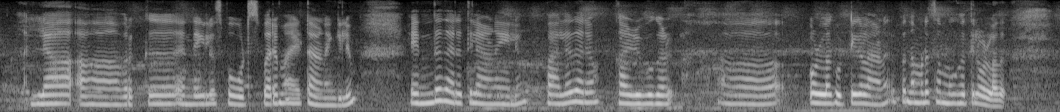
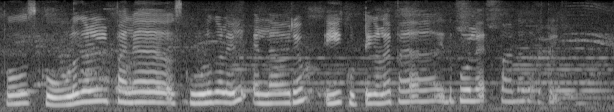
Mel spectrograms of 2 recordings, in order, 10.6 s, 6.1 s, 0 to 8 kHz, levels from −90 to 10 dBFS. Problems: background sounds at intervals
